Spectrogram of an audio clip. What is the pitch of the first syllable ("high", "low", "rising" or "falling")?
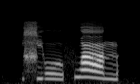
low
